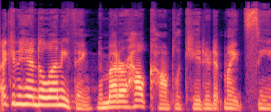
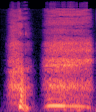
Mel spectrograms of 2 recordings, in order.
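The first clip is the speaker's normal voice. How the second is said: soft laugh; 4 semitones higher, 8 dB quieter than usual. Acted. Amused recalling sparring friend.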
